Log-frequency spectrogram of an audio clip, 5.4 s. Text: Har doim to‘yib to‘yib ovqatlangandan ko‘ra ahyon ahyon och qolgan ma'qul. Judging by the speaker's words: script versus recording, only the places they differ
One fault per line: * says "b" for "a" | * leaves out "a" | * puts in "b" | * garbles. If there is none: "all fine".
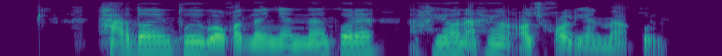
* leaves out "to‘yib"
